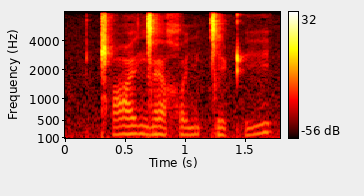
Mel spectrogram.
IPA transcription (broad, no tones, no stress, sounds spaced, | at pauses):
ǁʰ ɑ ɪ̯ ŋ͡ǀ ɛ χ y n ǀ i ʈ ʔ i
